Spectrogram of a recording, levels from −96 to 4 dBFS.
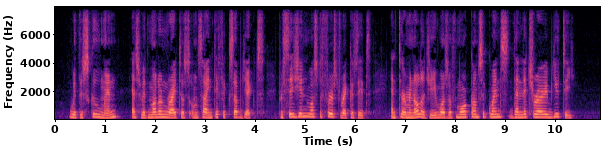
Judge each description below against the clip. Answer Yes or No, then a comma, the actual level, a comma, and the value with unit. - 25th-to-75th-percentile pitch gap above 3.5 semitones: No, narrow, 2.6 semitones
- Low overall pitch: No, high, 195 Hz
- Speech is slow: Yes, slow, 130 wpm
